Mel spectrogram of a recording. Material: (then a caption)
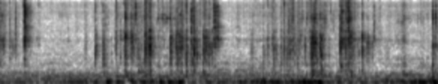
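Soap. A knife blade scrapes thin curls off a solid pink bar of soap held in the hand, dropping them onto a pile of shavings below. It makes a quick run of crisp, dry scraping and crackling bursts, bright and short, over a steady low rumble.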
